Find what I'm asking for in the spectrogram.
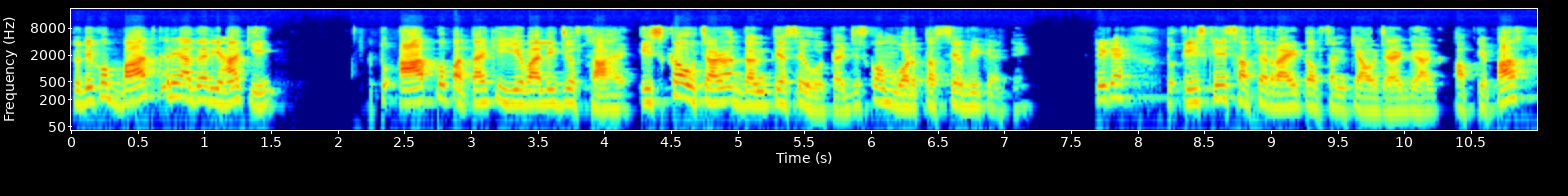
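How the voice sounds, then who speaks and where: A man's voice: on the high side, animated, normal speed, fairly bright tone. A man teaching an exam solution lesson, asking questions and answering them himself, often checking in with the class and calling students "beta". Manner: keeps checking in with "theek hai" and calls students "beta".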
